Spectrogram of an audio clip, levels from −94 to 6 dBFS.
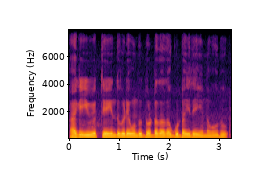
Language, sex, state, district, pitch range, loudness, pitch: Kannada, male, Karnataka, Koppal, 130-145 Hz, -13 LUFS, 140 Hz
